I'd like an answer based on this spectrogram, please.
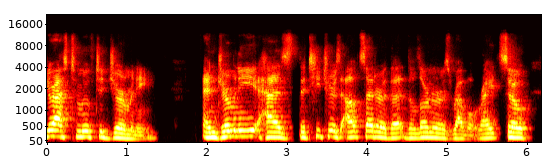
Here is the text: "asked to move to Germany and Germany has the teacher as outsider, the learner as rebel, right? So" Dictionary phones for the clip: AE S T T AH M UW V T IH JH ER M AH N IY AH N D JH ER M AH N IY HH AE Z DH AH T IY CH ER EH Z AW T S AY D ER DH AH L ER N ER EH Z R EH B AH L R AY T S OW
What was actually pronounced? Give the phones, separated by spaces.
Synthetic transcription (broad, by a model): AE S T T AH M UW V T IH JH ER M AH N IY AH N JH ER M AH N IY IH Z DH AH T IY CH ER Z AW T S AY D ER DH AH L ER N ER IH Z R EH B L R AY T S OW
